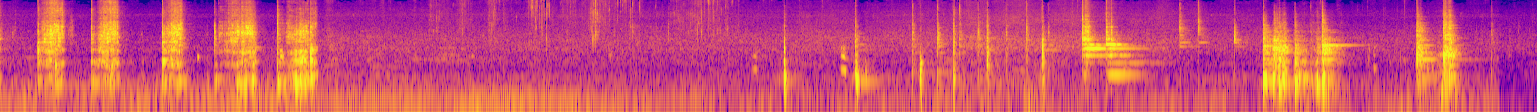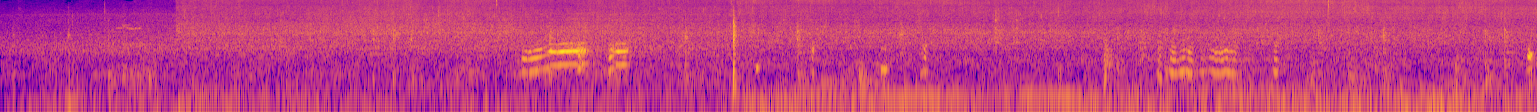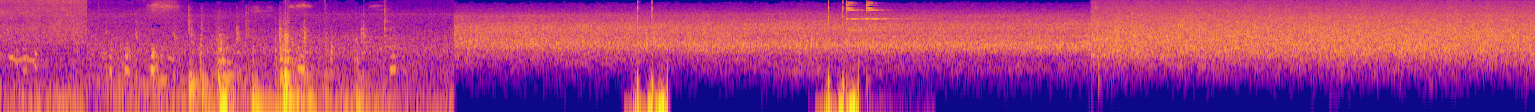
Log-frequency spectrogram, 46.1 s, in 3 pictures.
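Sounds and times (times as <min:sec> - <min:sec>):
food frying with sizzle: 0:04.2 - 0:12.6, 0:14.8 - 0:31.7, 0:35.3 - 0:46.0
chickens clucking: 0:20.6 - 0:21.8, 0:22.7 - 0:24.8, 0:26.8 - 0:28.4, 0:30.2 - 0:34.8.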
